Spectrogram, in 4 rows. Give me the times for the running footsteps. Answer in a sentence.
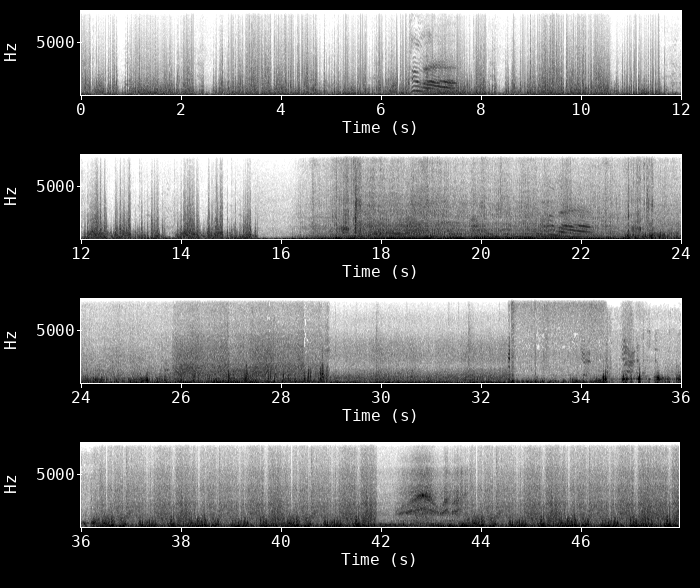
You can't hear the running footsteps here.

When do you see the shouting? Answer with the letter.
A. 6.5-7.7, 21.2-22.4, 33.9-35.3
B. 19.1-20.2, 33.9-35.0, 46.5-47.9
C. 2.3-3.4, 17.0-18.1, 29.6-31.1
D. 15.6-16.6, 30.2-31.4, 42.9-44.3
A.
